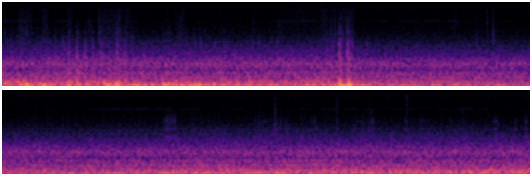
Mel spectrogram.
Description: Unknown Rattling Noise From The Rear of my Car 🚘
